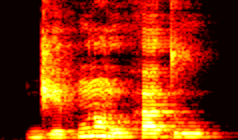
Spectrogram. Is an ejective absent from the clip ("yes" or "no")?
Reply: yes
